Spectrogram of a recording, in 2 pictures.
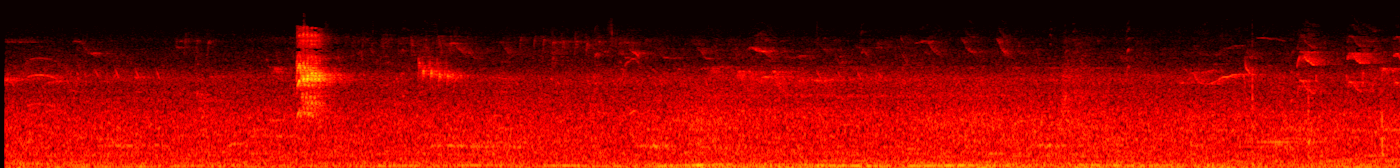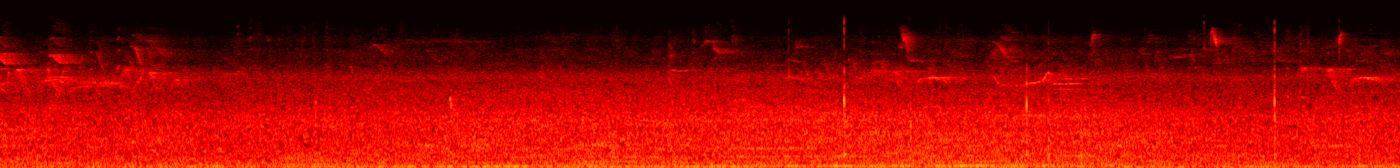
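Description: Birds calling and chirping, with scattered short high notes, one loud sharp call about three seconds in, and a quick run of short notes about halfway through, over a steady low hum.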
